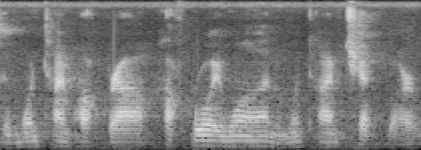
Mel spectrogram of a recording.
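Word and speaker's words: Hofbräu: It didn't taste like this when it was up against Hoffra or I should say Hoffroy for the German pronunciation.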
